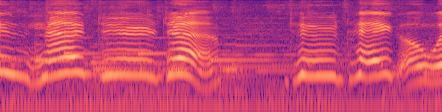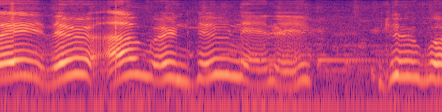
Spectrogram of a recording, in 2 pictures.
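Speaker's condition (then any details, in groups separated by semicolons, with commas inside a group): ALS; neuromuscular disease; no treatment available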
